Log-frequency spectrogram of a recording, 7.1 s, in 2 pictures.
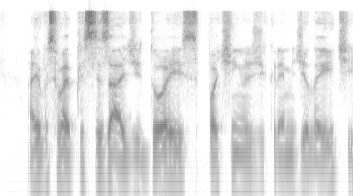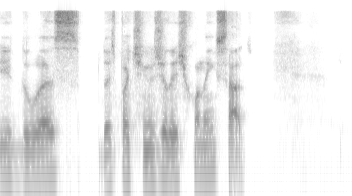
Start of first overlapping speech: none

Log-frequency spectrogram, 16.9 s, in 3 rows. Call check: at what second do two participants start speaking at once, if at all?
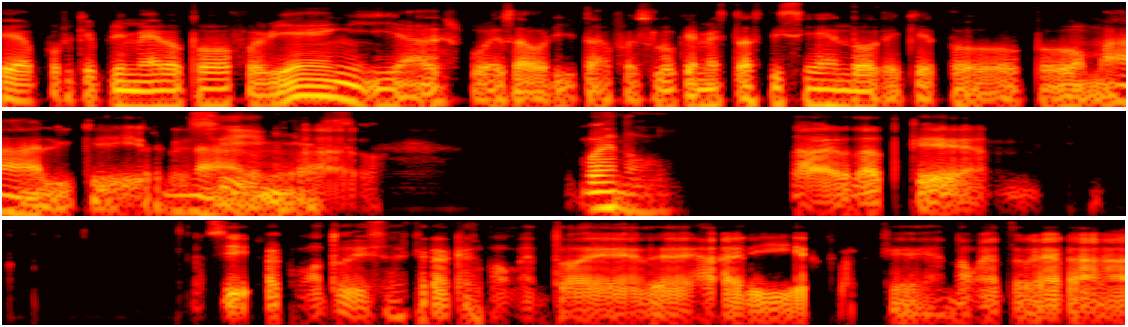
6.1 s

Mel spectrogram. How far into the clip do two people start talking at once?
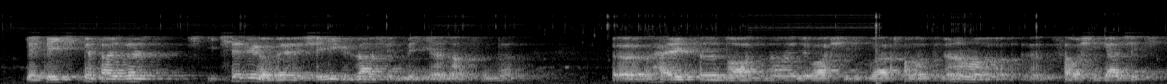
none

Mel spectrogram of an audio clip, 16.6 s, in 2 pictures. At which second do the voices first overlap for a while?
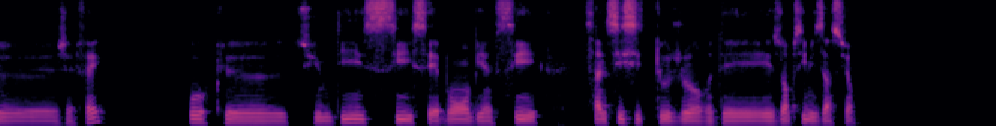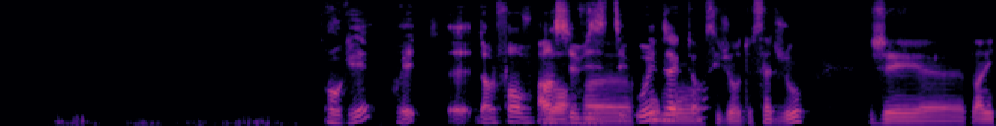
12.8 s

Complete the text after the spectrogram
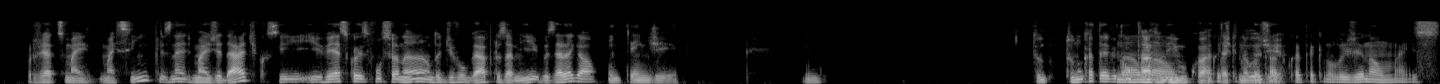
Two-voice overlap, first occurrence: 11.2 s

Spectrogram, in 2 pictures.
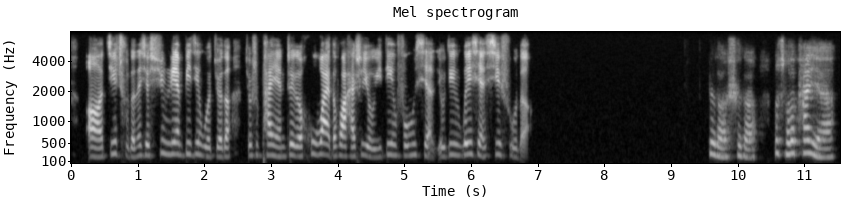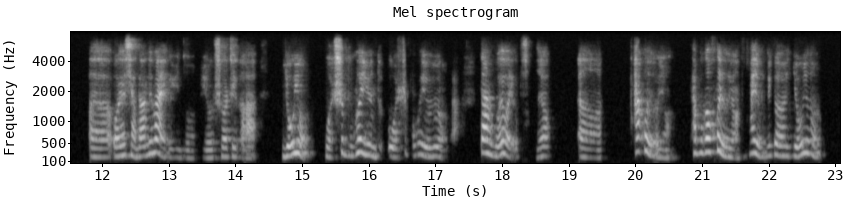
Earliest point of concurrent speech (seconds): none

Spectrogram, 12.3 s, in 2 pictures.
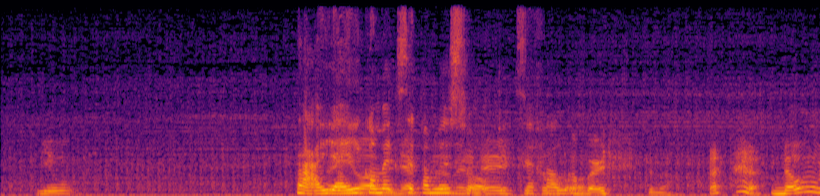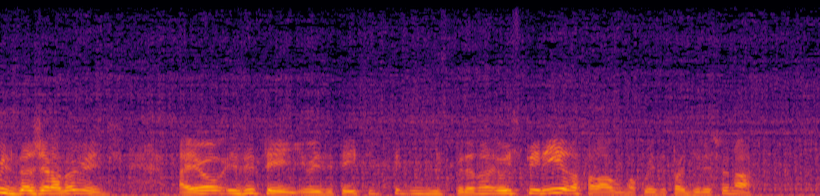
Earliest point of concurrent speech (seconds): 2.4 s

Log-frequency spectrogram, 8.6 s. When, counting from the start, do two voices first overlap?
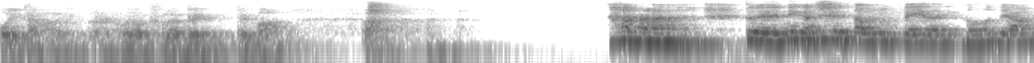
none

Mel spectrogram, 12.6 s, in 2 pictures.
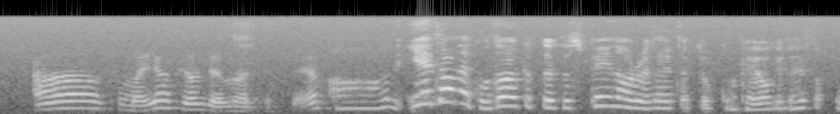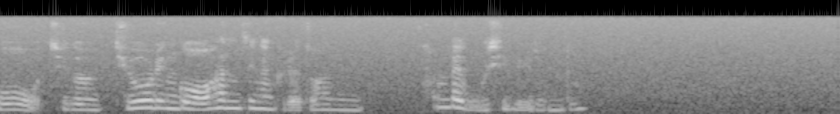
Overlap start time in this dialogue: none

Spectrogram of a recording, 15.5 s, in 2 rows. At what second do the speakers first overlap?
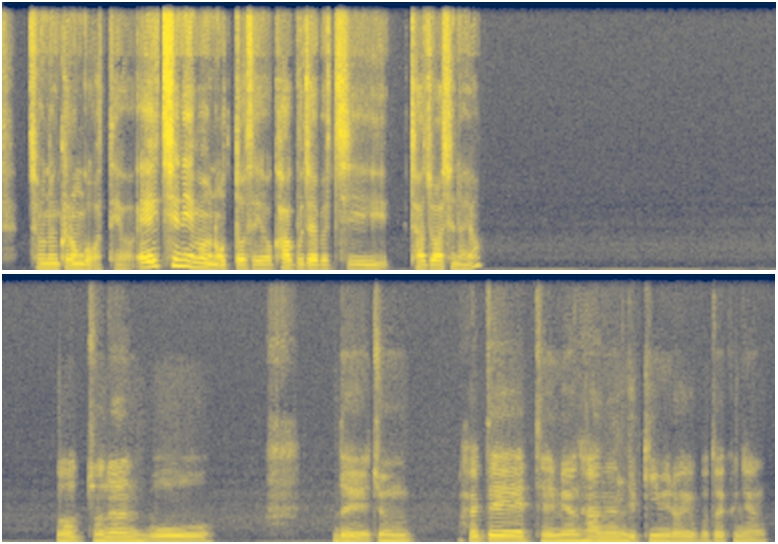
none

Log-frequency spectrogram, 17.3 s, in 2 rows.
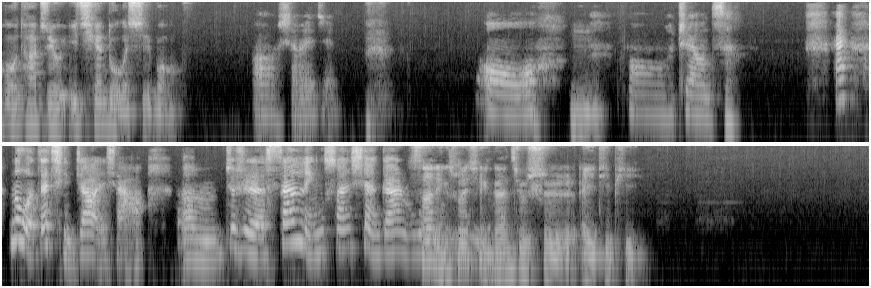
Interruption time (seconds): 12.8 s

